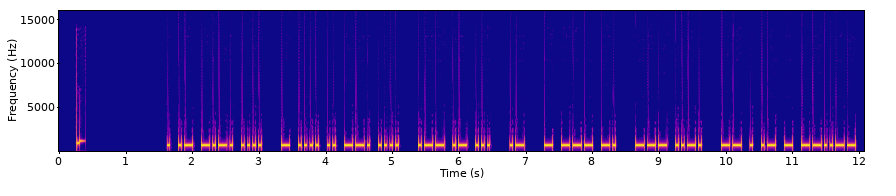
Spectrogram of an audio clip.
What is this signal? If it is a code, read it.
Morse code, heard as a keyed tone, about 28 wpm, 700 Hz. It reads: EACH THIGH WAS A TON OF MEAT,
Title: A Sound Of Thunder 28wpm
